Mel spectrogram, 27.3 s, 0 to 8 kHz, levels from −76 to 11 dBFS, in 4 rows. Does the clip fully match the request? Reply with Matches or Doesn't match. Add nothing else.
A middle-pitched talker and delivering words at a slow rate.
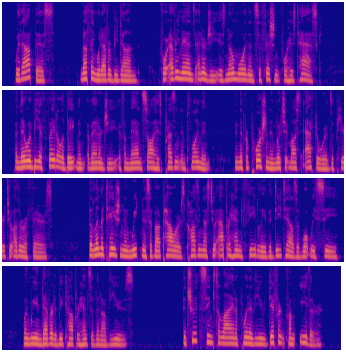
Doesn't match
